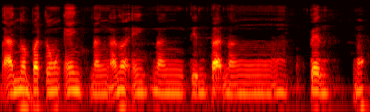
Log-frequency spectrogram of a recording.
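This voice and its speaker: A hoarse man chatting casually with his viewers as a lottery tip vlogger, rambling and tagging his sentences with a questioning "no?". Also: lowish voice, level tone, moderate pace, a little mellow, a little hiss or hum. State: hoarse, clearing his throat.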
